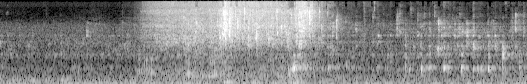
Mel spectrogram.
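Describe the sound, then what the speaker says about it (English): Water running from a tap into a Nutribullet blender cup, a faint steady stream that rises into a brighter gush in the middle before settling back. "I add a little bit of water to this"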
